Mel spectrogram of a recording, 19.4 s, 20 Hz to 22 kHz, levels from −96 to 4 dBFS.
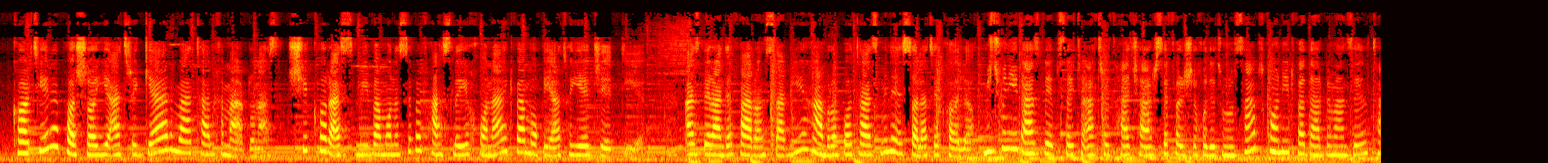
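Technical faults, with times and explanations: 17.25–19.35 s, audio dropout to silence: sound cuts off abruptly to total silence through the end, likely a lost input link; the waveform goes flat and the spectrogram goes completely blank.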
